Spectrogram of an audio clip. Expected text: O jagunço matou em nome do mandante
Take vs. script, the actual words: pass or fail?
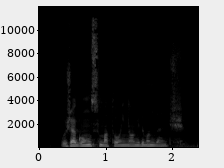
pass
